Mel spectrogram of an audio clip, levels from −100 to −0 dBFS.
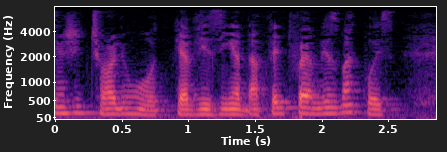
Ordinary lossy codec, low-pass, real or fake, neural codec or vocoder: none; 7.2 kHz; real; none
